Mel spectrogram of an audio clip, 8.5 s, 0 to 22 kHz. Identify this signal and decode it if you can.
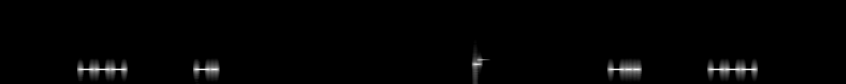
Morse code, heard as a keyed tone, about 30 wpm, spaced as for 10 wpm, 700 Hz. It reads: ON DO
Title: 6x Character Spacing - Top 200 Words - 30wpm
